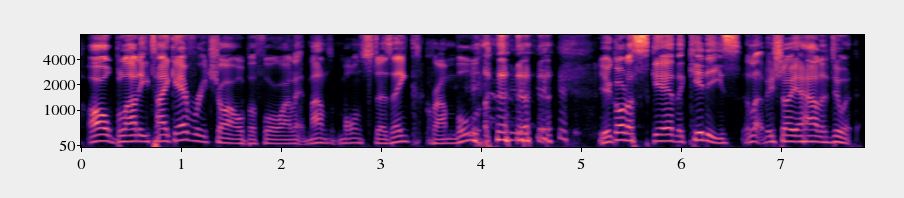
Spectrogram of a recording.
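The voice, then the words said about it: Put-on Australian accent, villain voice. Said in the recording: “his Aussie accent ... if like Mr. Waternoose from that movie was Australian”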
